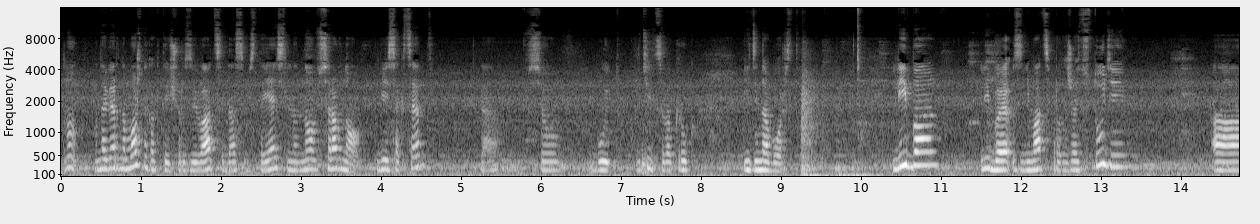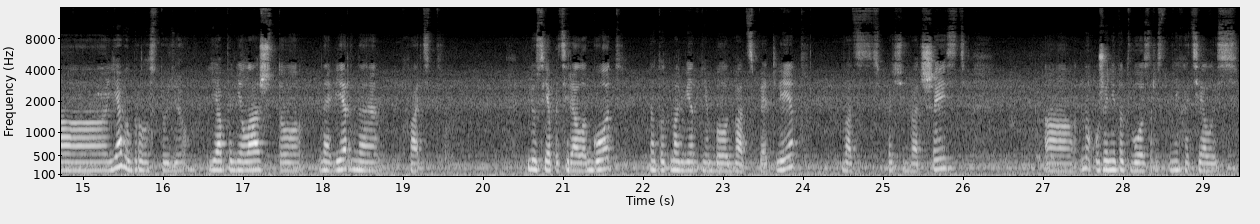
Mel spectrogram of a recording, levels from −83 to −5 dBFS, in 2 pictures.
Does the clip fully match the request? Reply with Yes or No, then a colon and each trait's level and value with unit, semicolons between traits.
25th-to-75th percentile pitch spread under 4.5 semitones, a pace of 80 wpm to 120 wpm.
Yes: average, 2.7 semitones; slow, 110 wpm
